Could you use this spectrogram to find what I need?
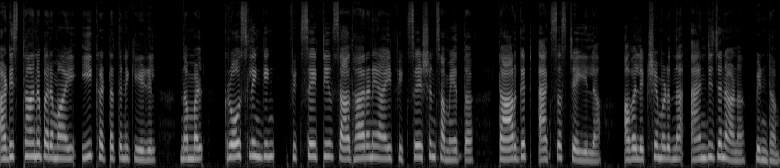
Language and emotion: Malayalam, neutral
